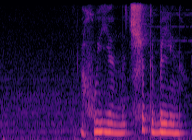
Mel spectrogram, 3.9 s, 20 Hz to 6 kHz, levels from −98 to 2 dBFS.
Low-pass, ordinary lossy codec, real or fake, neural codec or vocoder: 5.4 kHz; none; real; none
